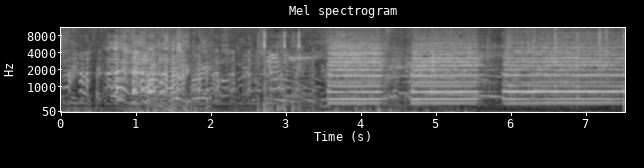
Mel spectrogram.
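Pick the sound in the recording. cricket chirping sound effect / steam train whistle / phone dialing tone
steam train whistle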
